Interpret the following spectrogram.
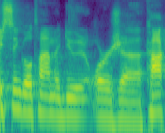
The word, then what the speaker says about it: orgeat: how that's possible because Greg from how to drink says Oro which is absolutely not how you pronounce it I don't understand how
